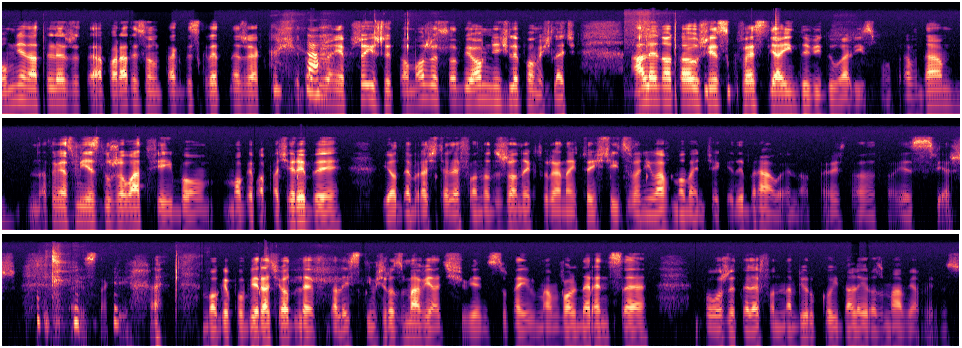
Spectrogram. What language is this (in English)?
Polish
